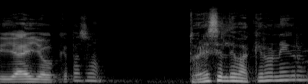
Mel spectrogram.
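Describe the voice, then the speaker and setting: A man with a fairly high voice speaks with lively intonation. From Guadalajara, Mexico. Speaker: podcast co-host, musician; podcast co-host. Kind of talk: casual chat. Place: studio. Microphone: studio mic.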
